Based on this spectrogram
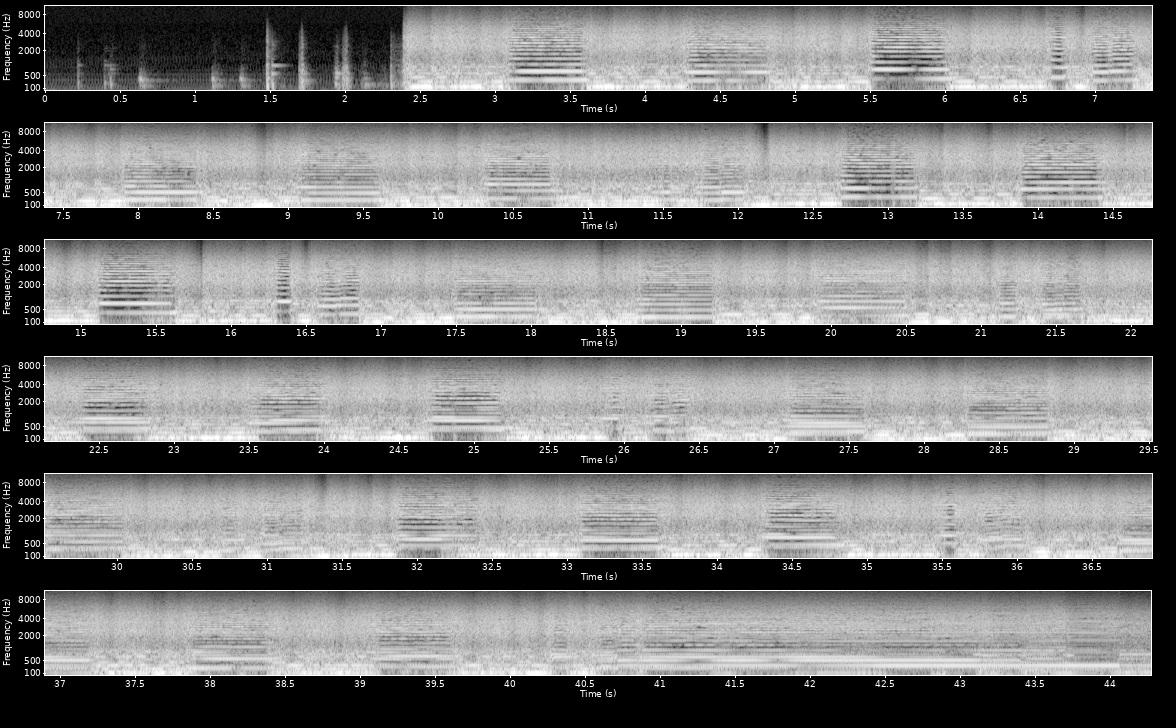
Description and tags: A little guitar riff i recorded yesterday
congadh, electric, electric-guitar, gitarre, guitar, harcore, metalcore, riff, rock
